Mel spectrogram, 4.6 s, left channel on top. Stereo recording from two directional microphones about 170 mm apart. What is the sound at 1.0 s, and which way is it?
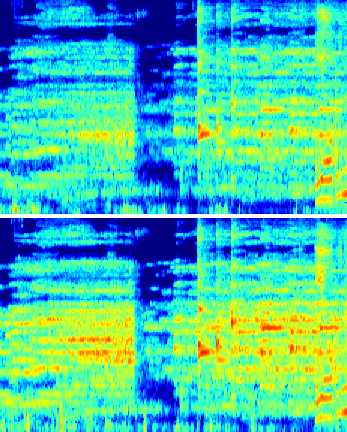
Music, 25° right (ahead or behind).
